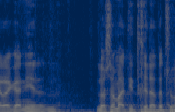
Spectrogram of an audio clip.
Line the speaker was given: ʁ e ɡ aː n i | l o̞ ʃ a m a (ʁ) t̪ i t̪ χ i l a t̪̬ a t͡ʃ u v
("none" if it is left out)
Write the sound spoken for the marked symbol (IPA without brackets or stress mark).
none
